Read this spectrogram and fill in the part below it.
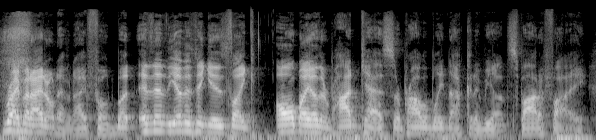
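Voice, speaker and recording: A man's voice: medium pitch, fast, a bit bright. A man hosting a podcast, reading entertainment news with informal, enthusiastic, chatty asides. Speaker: podcast host.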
